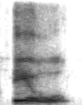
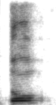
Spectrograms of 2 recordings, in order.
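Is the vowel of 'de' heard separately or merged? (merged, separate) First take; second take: separate; merged. First: The two vowels are pronounced separately. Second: The vowels merge into one sound. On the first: The speaker calls it wrong. "eu não falo deu" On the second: The speaker calls it right. "eu falo do"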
